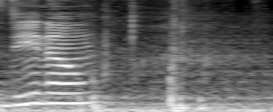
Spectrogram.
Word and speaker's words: Dino: i pronounce his name it's not dino right it is dino i hope so all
